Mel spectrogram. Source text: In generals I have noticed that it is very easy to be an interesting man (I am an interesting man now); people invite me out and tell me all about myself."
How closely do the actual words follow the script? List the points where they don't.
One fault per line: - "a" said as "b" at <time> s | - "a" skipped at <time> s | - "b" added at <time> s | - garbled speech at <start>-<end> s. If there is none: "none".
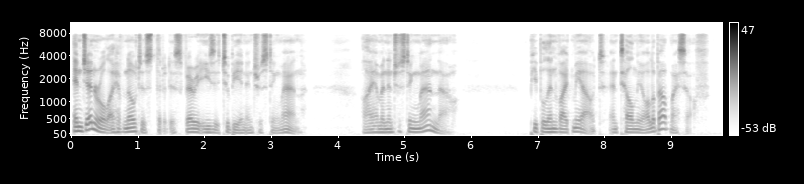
- "generals" said as "general" at 0.2 s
